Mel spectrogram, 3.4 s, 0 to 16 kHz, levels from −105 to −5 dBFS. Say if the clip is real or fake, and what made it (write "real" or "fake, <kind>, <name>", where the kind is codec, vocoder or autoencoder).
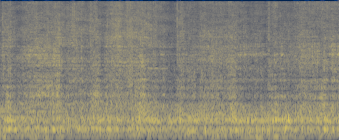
real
